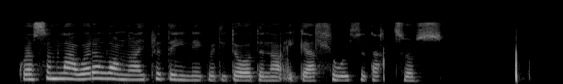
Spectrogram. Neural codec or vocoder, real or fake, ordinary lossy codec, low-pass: none; real; Opus, 32 kbps; 7.2 kHz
